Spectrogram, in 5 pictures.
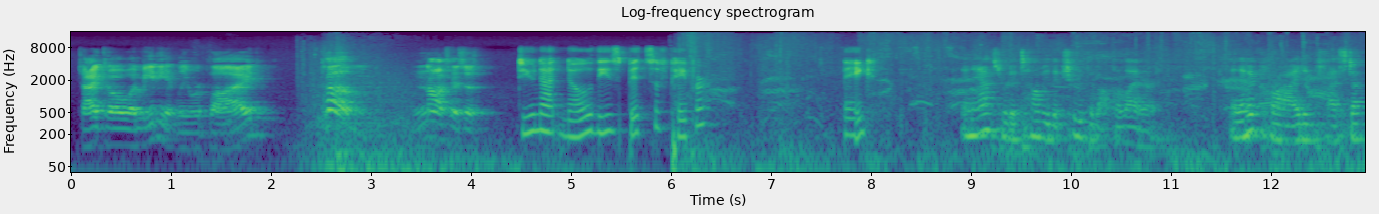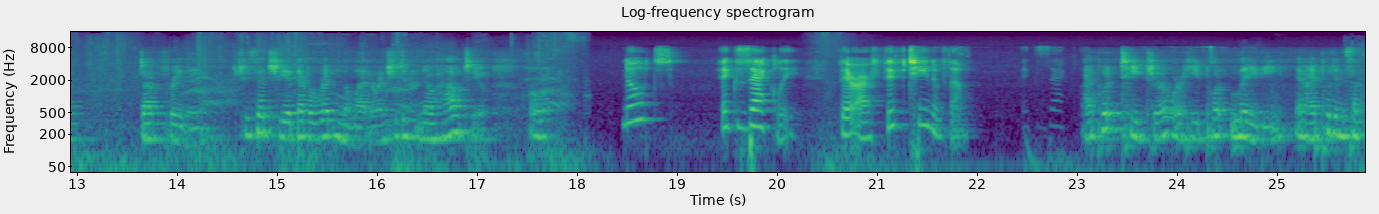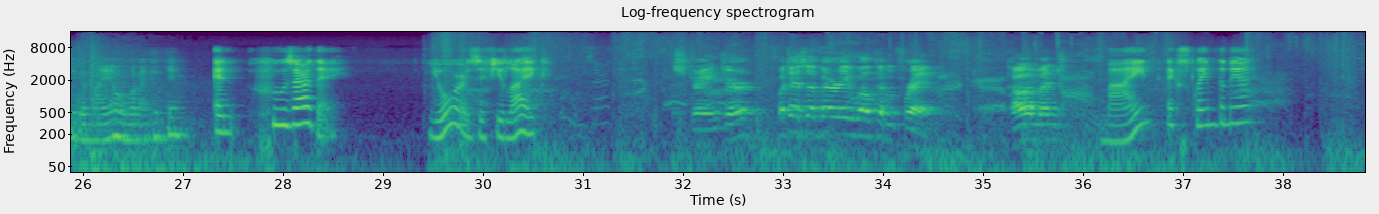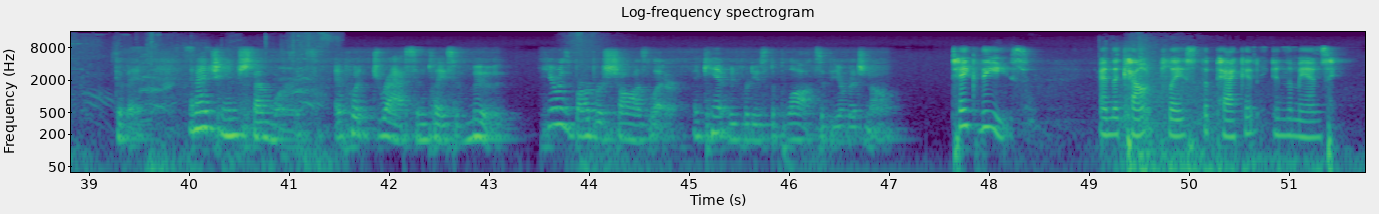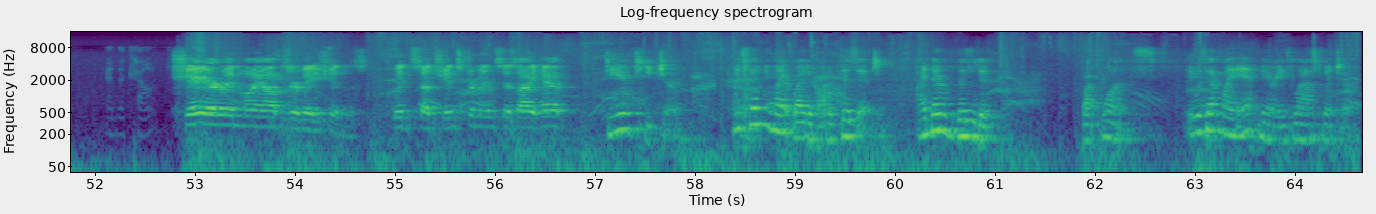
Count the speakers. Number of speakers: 3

